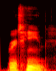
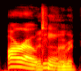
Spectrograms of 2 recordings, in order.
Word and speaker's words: routine: Routine. Make sure that second syllable is long and heavily stressed. Routine, not roine.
